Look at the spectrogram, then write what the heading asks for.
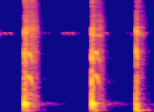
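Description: Three short, sharp coughs, each standing alone in silence: two evenly spaced and strong, and a final, slightly weaker one that follows more quickly.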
